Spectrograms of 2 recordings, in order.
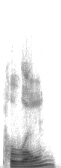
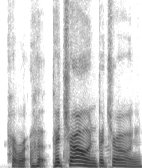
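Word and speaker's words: Patrón: Perone? Patron. Patron. Yes, I'm Um, alcoholic hero pugs. You can't even pronounce the name of tequila.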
